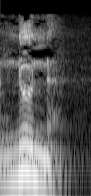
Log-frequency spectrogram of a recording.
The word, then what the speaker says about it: Nun: We pronounce it Nun, but it's in Hebrew, Nun.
